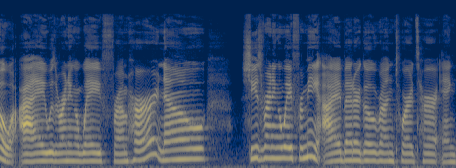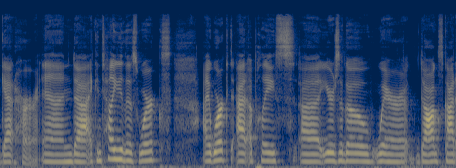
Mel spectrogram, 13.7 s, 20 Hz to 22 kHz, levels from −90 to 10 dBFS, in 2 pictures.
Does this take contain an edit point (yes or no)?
no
